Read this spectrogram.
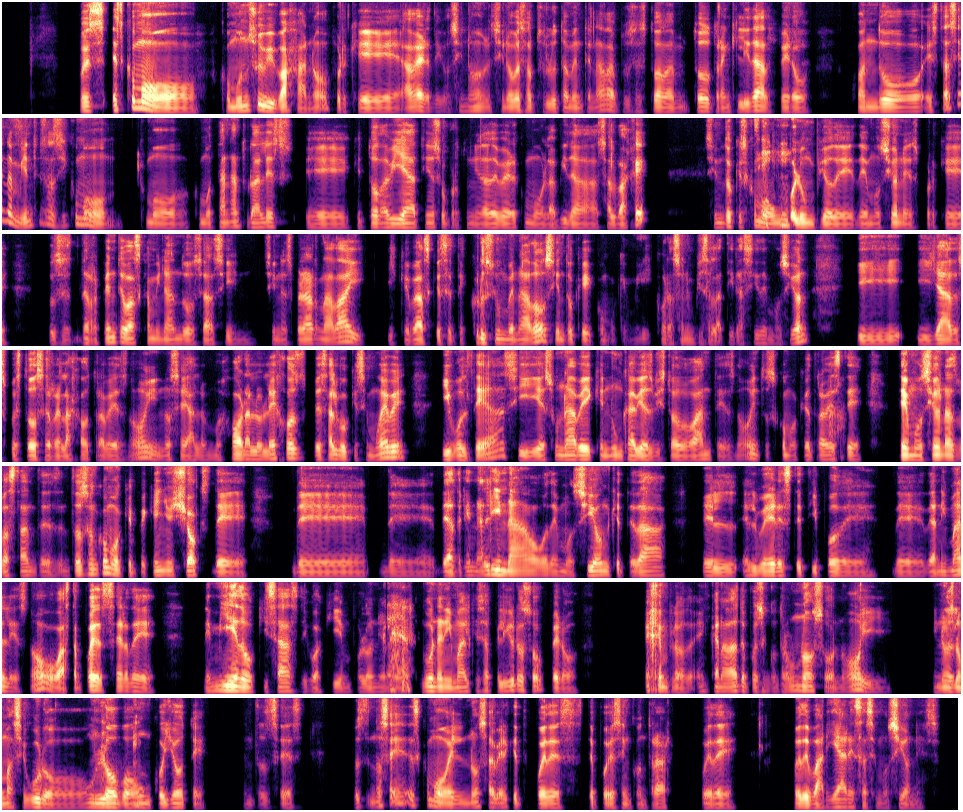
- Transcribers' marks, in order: chuckle; chuckle; chuckle; tapping
- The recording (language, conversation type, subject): Spanish, podcast, ¿Cómo describirías la experiencia de estar en un lugar sin ruido humano?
